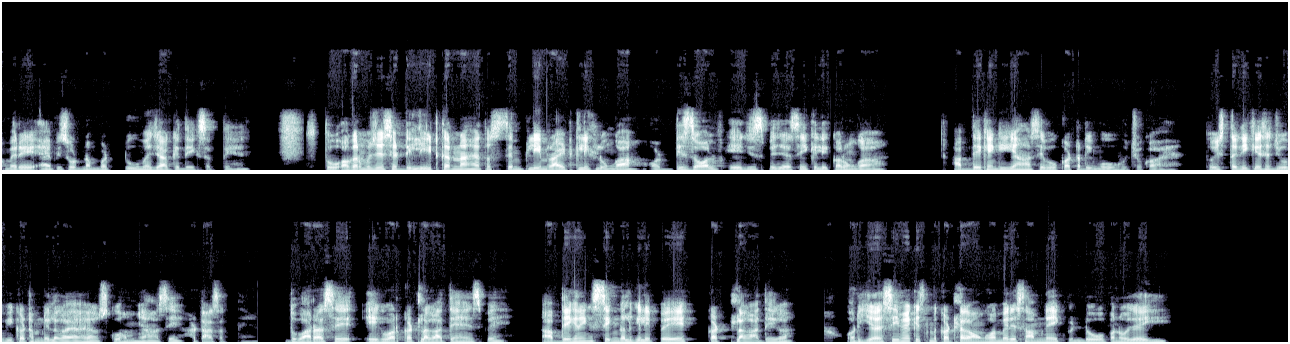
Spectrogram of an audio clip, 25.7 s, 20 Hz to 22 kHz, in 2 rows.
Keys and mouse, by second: 5.5-8.6 right drag, 9.8-13.3 middle drag, 14.2-15.1 middle drag, 19.7 click.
